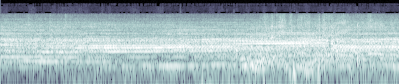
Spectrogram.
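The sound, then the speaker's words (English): Loud, throbbing race car engines at Sebring drop through the gears as they brake into the tight hairpin in front of the hotel, the pitch stepping down and then swelling again as they accelerate away. “Great to hear throbbing engine notes from Sebring down through the gearbox to the hairpin in front of the hotel.”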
